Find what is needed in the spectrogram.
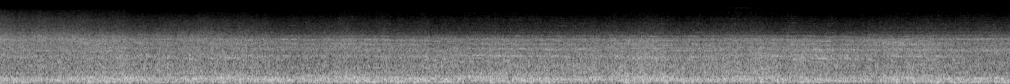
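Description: Passenger coaches of a steam-hauled express rolling past close by, with a steady rumble and clatter of wheels on the rails.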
